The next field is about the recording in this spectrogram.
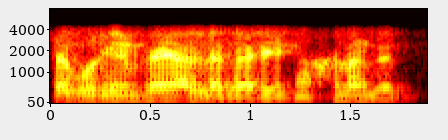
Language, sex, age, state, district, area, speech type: Bodo, male, 30-45, Assam, Kokrajhar, rural, conversation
